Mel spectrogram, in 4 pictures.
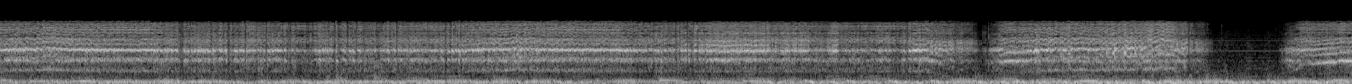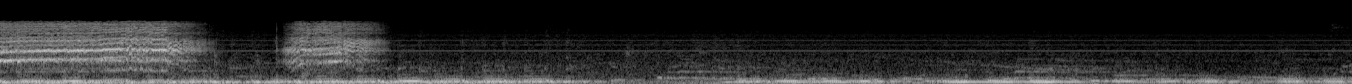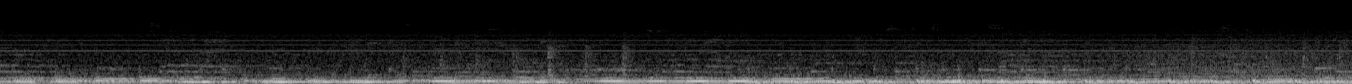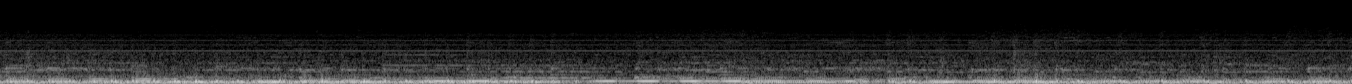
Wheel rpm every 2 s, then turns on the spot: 160, 160, 160, 160, 130, 120, 70, 120, 40, 0, 0, 0, 0, 0, 0, 0, 0, 0, 0, 0, 0, 0, 0, 0, 0, 0, 0.
none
